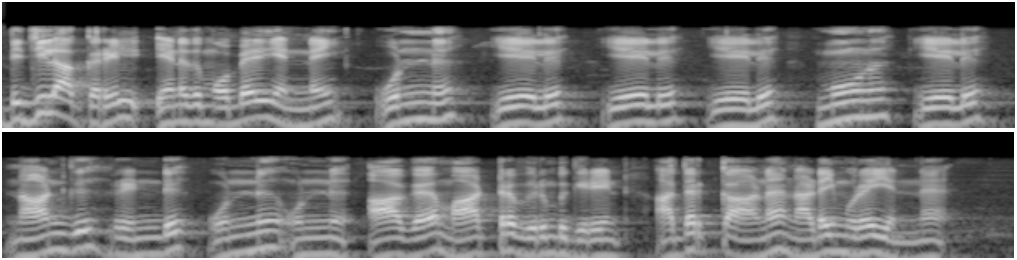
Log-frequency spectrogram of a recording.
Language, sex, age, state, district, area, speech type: Tamil, male, 18-30, Tamil Nadu, Madurai, rural, read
